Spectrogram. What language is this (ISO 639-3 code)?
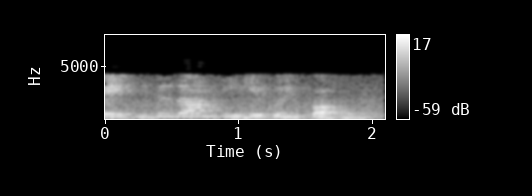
tam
